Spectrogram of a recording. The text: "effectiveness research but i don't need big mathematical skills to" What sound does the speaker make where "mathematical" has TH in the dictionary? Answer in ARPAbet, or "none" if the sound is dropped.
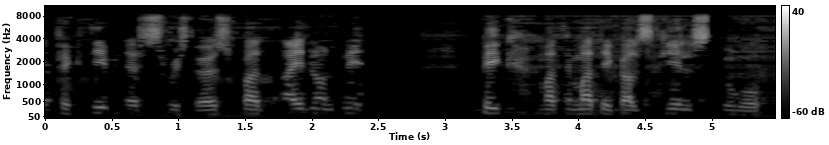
T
